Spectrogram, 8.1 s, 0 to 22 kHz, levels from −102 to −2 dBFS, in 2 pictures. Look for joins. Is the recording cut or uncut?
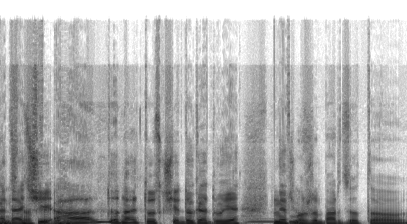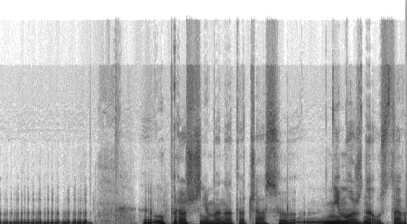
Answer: cut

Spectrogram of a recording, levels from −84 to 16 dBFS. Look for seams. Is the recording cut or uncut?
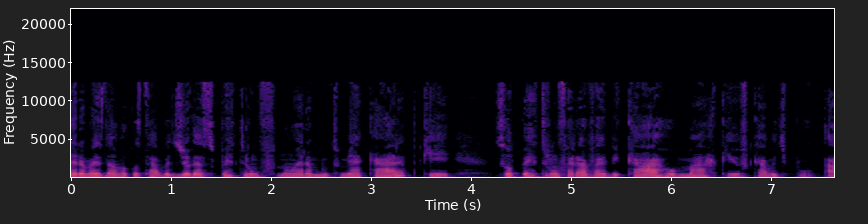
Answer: uncut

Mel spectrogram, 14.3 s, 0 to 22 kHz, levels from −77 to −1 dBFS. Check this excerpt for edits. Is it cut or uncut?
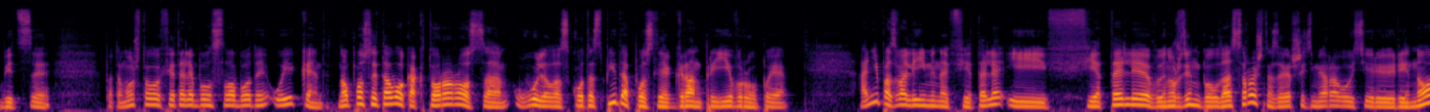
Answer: uncut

